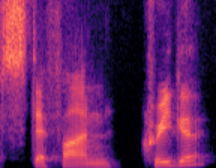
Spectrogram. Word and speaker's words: Stefan Krieger: interviews today we have stefan krieger stiff am i pronouncing it right yeah yeah so it's a dutch name so it's quite difficult but uh it's right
